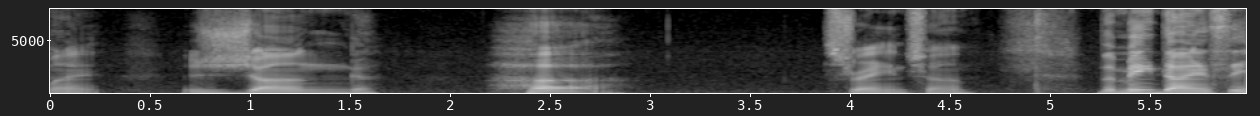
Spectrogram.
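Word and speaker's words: Zheng He: It's Jungha is how you pronounce this name. I Jang Ha.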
